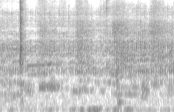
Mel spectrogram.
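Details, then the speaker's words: Single-tub washing machine that suddenly stopped working, with the capacitor's value suspected to have dropped: faint, sparse mechanical clicks and no motor hum. The timer ticks normally, so the timer works. "gumagana naman yung timer niya. Yan o, kung maririnig niyo, lumalagitik siya."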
